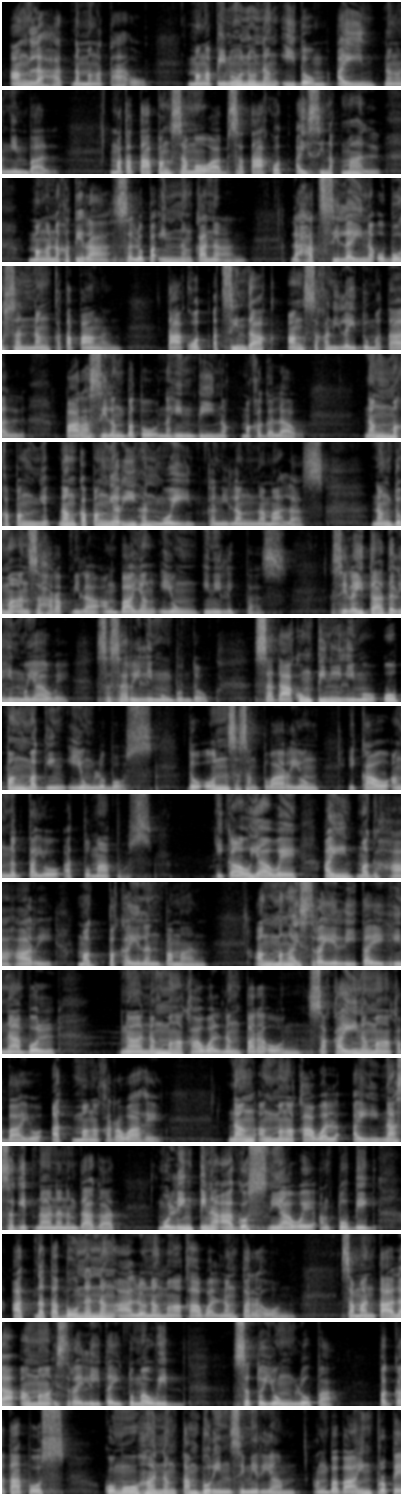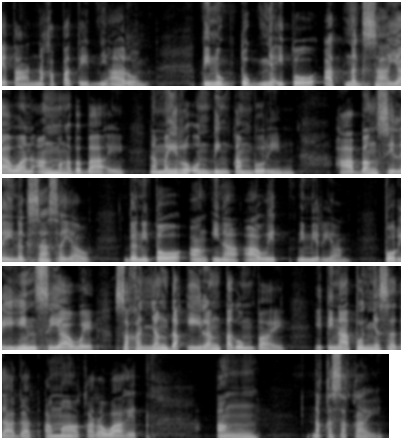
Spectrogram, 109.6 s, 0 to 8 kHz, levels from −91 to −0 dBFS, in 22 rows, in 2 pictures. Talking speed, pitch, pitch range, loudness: 100 wpm, 130 Hz, 120-150 Hz, -31 LUFS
